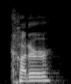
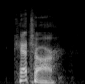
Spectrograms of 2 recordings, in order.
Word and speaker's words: Qatar: So I've got at least five different pronunciations that are acceptable. Qatar, Qatar, Qatar, but the... Oh, man. Qatar Airlines pronounces it Qatar, like almost like a cat.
